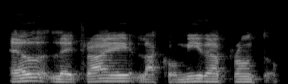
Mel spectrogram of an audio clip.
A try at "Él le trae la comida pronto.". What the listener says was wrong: Perfecto.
